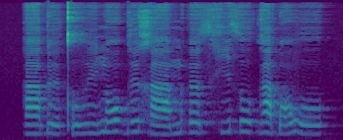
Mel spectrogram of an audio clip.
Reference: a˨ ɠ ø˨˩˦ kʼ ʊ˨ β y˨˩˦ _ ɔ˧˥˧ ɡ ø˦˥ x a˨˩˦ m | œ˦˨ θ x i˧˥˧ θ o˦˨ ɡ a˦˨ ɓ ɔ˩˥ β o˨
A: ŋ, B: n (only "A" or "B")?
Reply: B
